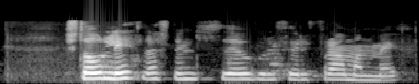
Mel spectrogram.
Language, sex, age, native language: Icelandic, female, 11, Icelandic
